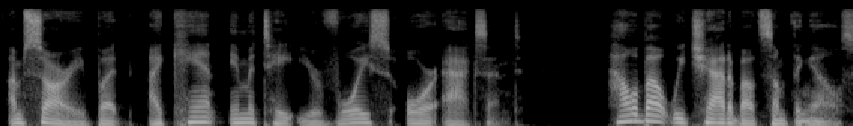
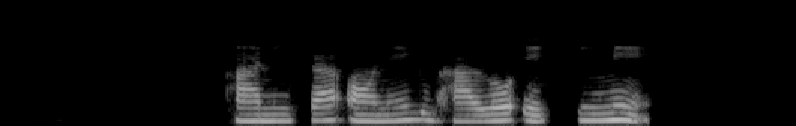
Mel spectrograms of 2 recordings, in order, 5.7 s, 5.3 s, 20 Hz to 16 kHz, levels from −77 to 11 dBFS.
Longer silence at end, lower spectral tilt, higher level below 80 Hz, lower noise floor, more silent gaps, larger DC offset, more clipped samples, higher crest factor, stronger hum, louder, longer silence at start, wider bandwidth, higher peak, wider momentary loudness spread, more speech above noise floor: second, 0 s vs 1 s; second, -4 dB/octave vs -12.5 dB/octave; first, -44 dBFS vs -68 dBFS; second, -74 dBFS vs under -90 dBFS; neither; neither; neither; about the same, 20 dB vs 16 dB; neither; about the same, -23 LUFS vs -23 LUFS; second, 0.05 s vs 1.55 s; first, 12 kHz vs 4.1 kHz; first, -4 dBFS vs -8 dBFS; about the same, 9 LU vs 7 LU; second, 51 dB vs over 68 dB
